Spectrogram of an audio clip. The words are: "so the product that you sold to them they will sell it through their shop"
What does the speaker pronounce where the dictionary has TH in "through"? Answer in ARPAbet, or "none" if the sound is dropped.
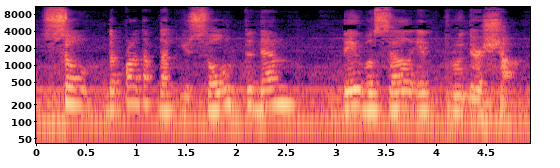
T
